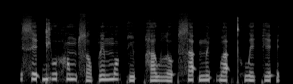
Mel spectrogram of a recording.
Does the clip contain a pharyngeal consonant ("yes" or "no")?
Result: no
